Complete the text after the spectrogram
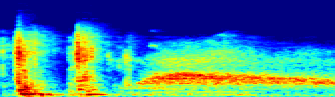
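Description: A door leading to the street is handled with two heavy thuds in quick succession, then a steady rushing wash of outdoor ambience follows. No one speaks.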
